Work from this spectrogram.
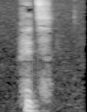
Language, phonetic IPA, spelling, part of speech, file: Polish, [xɨt͡s], hyc, interjection / noun, LL-Q809 (pol)-hyc.wav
